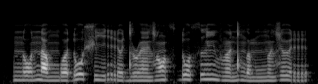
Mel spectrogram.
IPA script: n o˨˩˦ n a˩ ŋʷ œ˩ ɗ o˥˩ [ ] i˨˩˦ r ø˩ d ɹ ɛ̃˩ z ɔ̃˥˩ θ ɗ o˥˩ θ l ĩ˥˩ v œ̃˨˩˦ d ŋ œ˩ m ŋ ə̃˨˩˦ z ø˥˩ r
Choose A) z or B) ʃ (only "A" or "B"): B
